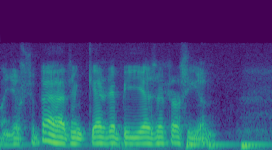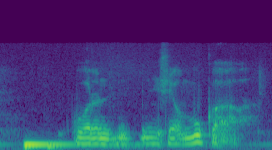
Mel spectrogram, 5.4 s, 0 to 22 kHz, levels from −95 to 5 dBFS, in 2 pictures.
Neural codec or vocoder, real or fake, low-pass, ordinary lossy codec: none; real; none; none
